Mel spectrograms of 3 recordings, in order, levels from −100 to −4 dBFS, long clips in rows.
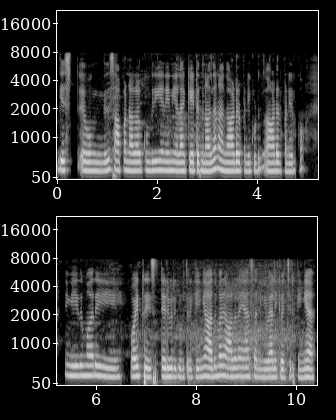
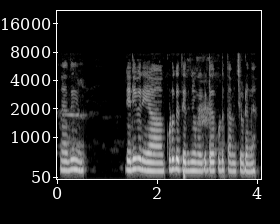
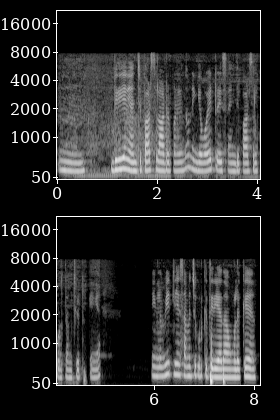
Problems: background sounds at intervals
